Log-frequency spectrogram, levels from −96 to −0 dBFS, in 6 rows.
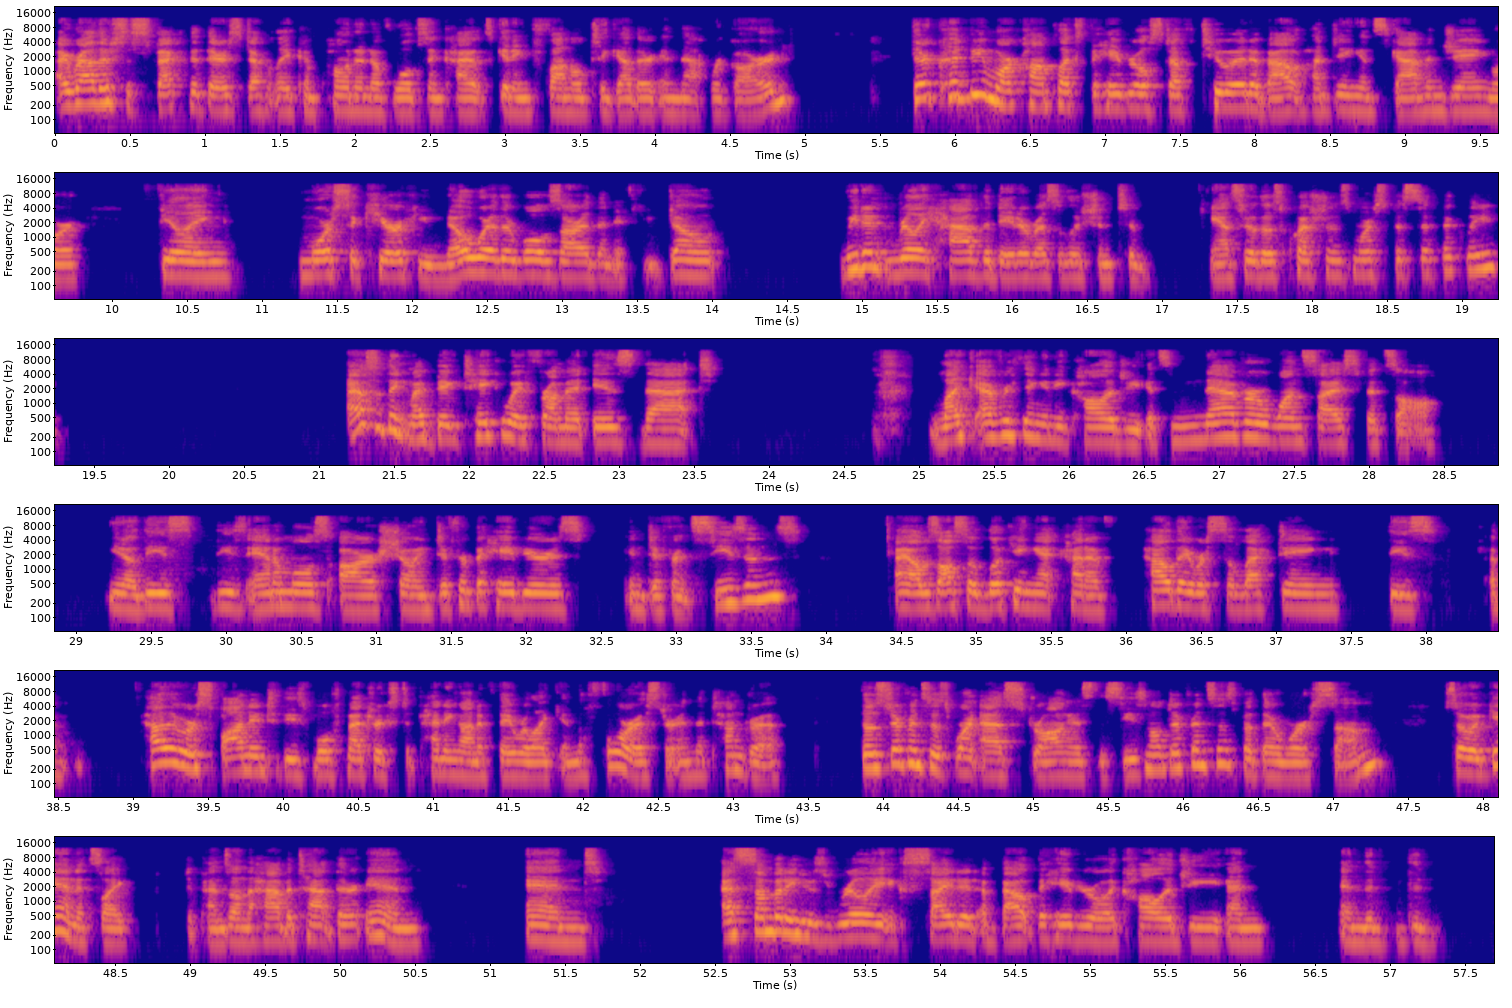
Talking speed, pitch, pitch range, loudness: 165 wpm, 165 Hz, 150-185 Hz, -30 LUFS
